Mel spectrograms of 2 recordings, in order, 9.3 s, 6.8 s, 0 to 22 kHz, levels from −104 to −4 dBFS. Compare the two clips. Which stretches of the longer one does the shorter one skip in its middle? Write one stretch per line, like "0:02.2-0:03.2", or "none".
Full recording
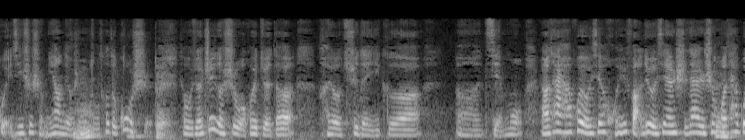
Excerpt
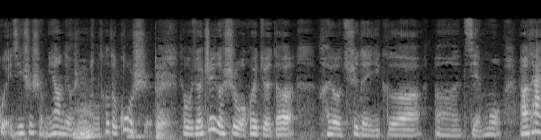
0:05.3-0:05.6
